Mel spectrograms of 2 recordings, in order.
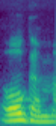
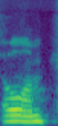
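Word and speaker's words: Ogham: there was a Celtic om or people sometimes pronounce it ogam I used to pronounce it ogum but it's omam and they're all found on our site but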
